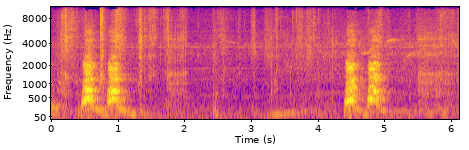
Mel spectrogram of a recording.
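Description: A dog barking: two quick barks about half a second in, then another two about four and a half seconds in.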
